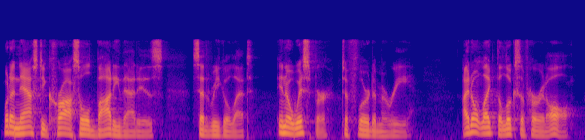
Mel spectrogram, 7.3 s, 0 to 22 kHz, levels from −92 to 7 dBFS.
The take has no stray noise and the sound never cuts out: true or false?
true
